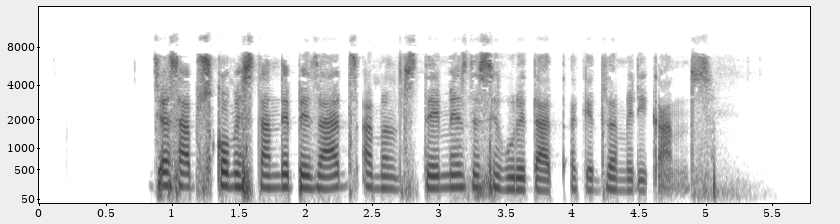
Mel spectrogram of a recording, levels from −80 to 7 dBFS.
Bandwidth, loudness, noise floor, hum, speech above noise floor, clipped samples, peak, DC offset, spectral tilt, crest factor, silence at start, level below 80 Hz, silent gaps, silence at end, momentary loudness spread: 10.5 kHz; -19 LUFS; -77 dBFS; none; 57 dB; under 0.1%; -2 dBFS; under 0.1%; -3 dB/octave; 18 dB; 0.85 s; -52 dBFS; none; 0.7 s; 10 LU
